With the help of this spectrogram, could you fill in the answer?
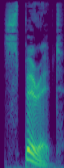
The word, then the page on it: spirit: anglais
